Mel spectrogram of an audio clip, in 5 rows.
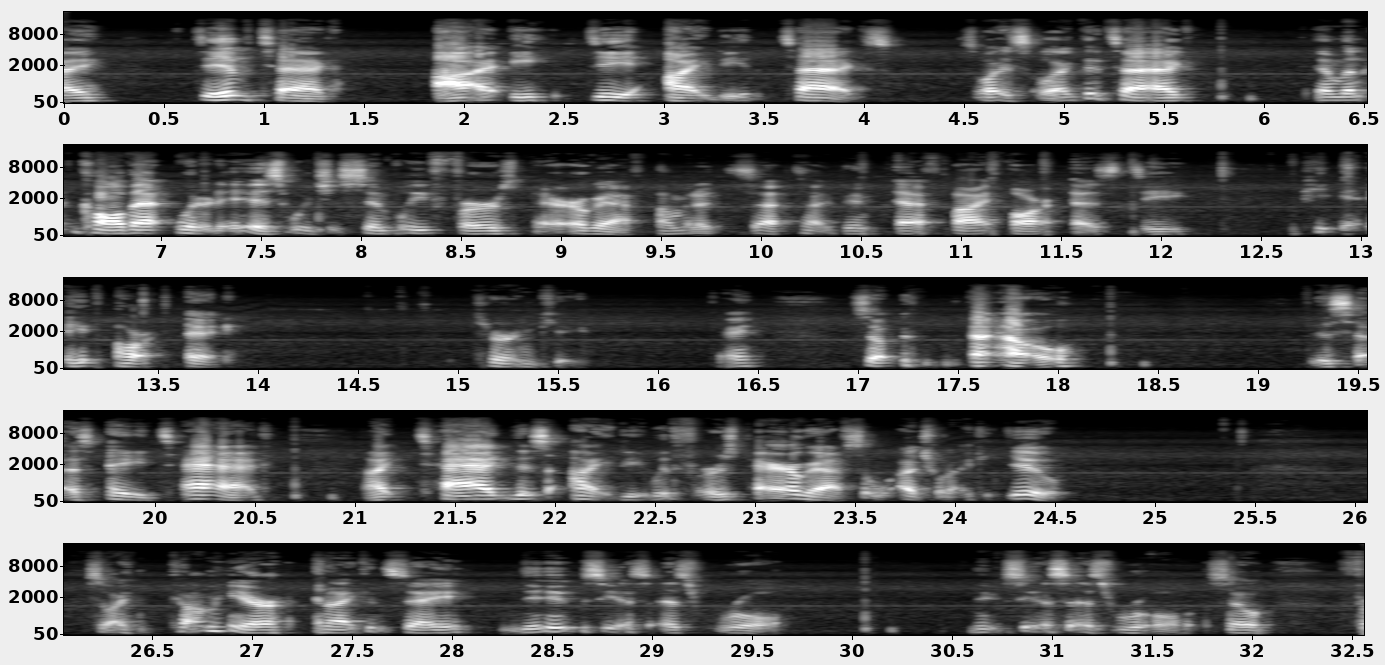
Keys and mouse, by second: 5.6 click, 10.3-11.7 typing, 12.7-13.5 typing, 16.8 typing, 18.1 click, 29.8 click.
